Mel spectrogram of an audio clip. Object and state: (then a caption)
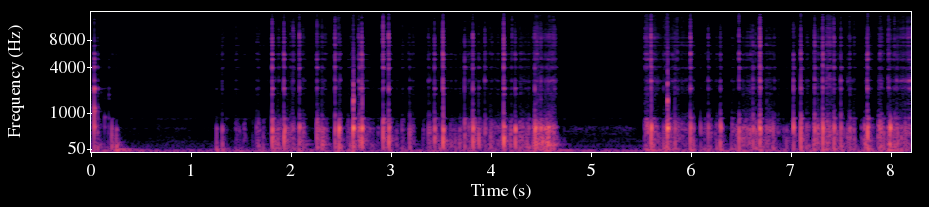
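Paper cup tapped. Fingertips and nails tap along the sides of two empty, hollow, beige paper cups placed over the microphone ears. The taps come as quick, dry, hollow clicks with a faint ring around 500 Hz, in irregular bursts. The tapping pauses briefly near the middle of the clip, then resumes.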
